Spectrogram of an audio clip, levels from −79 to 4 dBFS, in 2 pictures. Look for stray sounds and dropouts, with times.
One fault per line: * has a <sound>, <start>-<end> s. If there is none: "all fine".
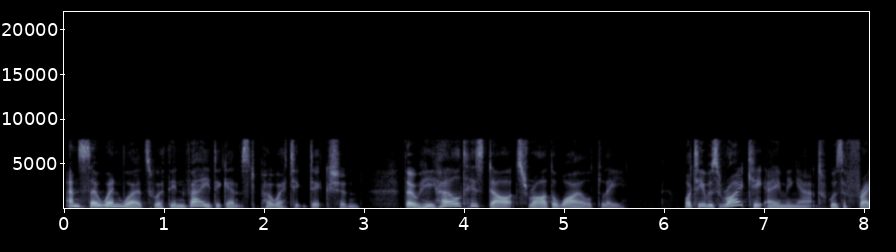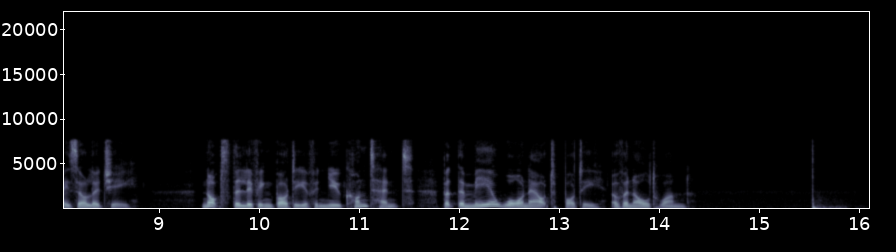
* has a thud, 15.5-15.9 s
